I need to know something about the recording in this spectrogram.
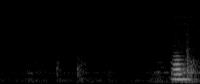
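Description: Faint, steady high-pitched buzz of insects in the background, with a few faint ticks. A woman says a short "oh" near the end.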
